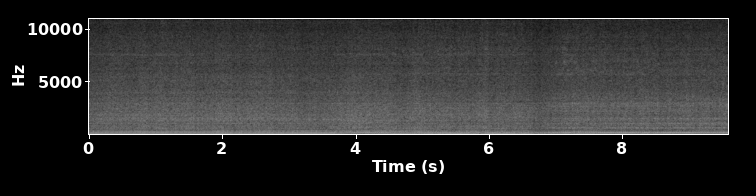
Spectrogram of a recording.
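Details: Series II Jaguar E-Type, first start after engine strip-down to repair a stuck valve, with cams retimed, tensioner adjusted and fluids checked: engine catches and settles into a steady, even low-hum idle with no knocks or misses; normal start and idle.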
